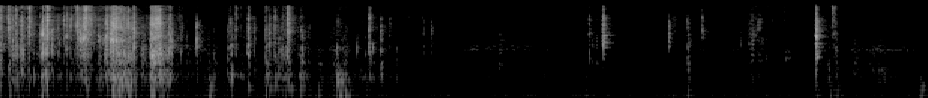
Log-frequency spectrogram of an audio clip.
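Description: Clear plastic wrap crinkling as a wax melt in a foil cup is unwrapped by hand, dense for the first two or three seconds, then a few light clicks and rustles as the foil cup is handled.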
